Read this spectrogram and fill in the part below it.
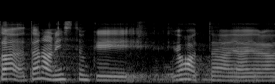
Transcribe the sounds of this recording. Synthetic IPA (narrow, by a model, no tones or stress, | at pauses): t̪ɑt̪ænɑnist̪uŋɡi | juɦɑt̪ːˑɑjɑjɑejolɛ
